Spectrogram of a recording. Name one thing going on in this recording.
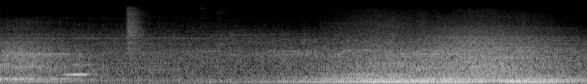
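A bus engine rumbles as the bus pulls up and idles.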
